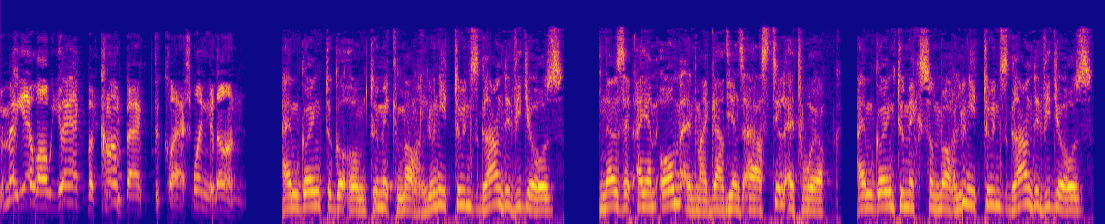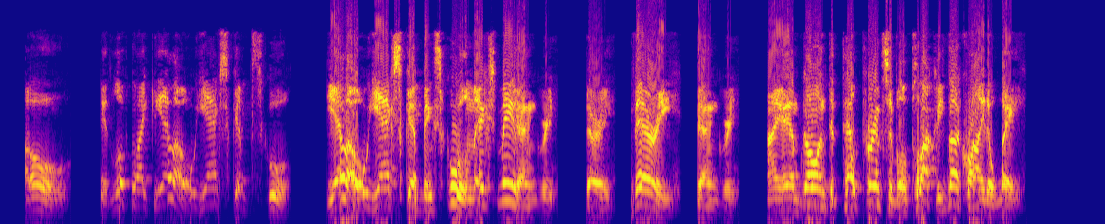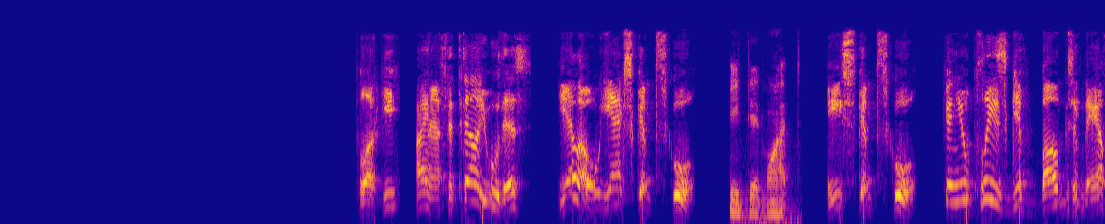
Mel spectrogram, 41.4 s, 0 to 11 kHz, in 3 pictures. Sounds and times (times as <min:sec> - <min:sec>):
Speech: 0:00.0 - 0:26.7, 0:32.1 - 0:41.4.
